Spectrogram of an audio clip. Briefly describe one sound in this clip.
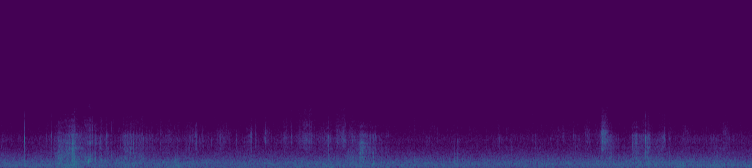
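Footsteps crunch through dry leaves and twigs.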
